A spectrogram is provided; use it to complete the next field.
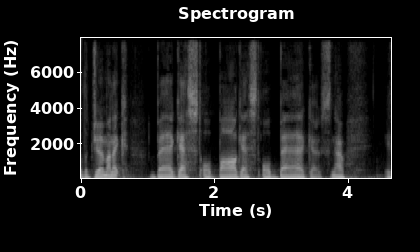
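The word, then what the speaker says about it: barghest: sniff horrific Lee uh-huh they actually pronounced it guest back in the olden days and bar guest comes from out the old saying town ghost or the Germanic bear guest or bar guest or bear ghosts now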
